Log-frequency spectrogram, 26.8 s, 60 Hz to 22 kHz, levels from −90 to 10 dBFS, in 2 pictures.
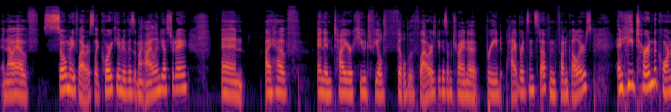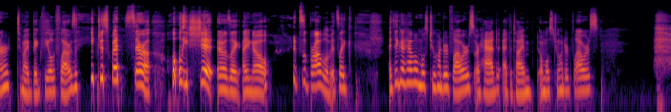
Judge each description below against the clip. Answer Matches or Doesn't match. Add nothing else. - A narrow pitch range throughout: Doesn't match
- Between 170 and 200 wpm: Matches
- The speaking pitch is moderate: Matches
